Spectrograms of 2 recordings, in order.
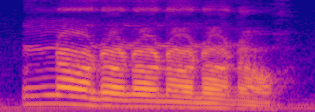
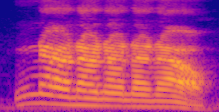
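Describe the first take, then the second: First: It is said in a Peter Griffin voice. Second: It is said in an Inspector Gadget voice.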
